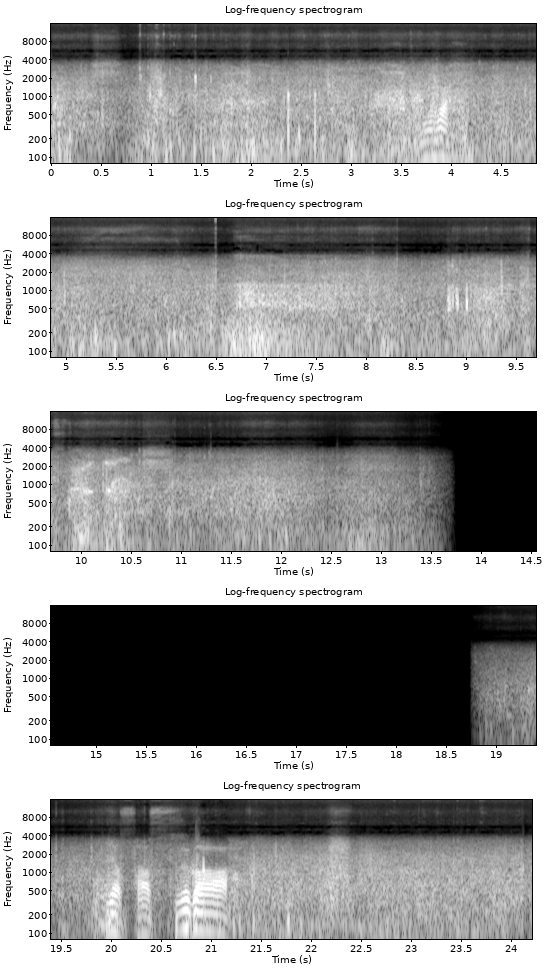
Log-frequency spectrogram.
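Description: Sea water washes against rocks outdoors.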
